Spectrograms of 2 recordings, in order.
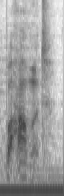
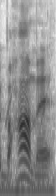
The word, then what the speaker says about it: Bahamut: Dragon Bahamut or Bahamut whatever I I'm pronouncing as baham that's how I I always pronoun as baham I think I think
